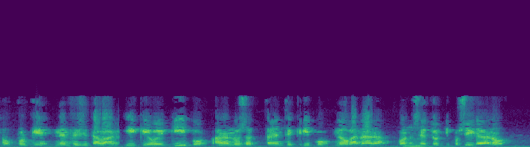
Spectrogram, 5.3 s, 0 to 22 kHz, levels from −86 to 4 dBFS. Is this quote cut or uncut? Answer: cut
